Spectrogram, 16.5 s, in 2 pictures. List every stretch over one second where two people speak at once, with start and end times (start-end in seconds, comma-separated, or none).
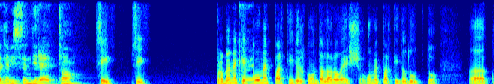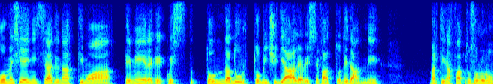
none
